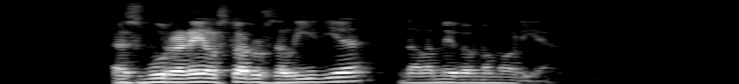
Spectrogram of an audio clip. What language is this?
Catalan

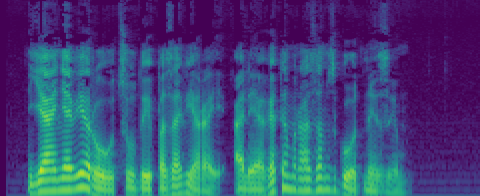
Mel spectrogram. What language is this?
Belarusian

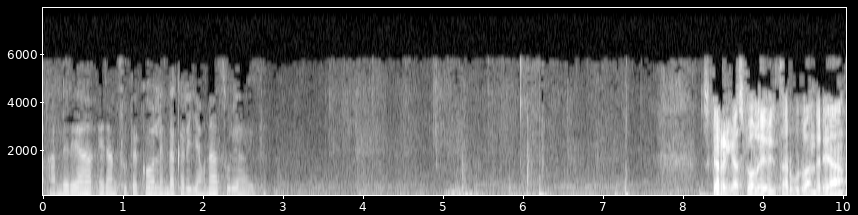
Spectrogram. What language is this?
Basque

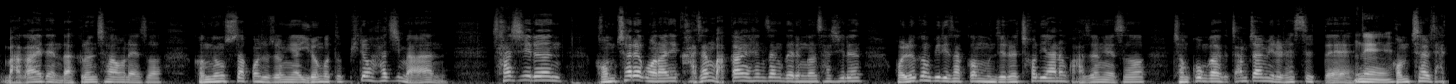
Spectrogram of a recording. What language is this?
Korean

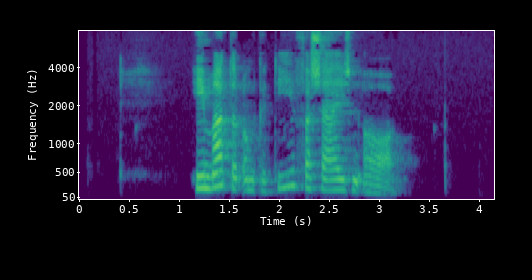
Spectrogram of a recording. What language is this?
Western Frisian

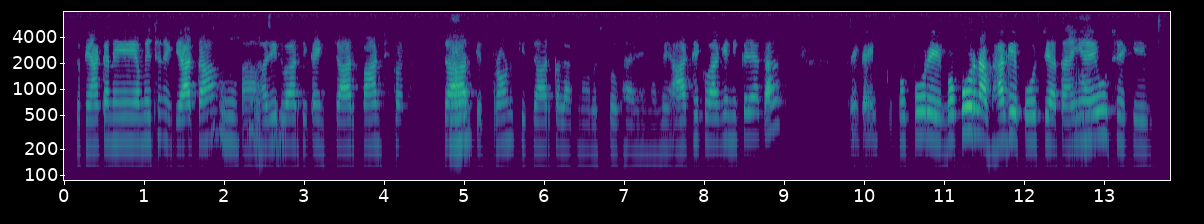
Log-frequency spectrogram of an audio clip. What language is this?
Gujarati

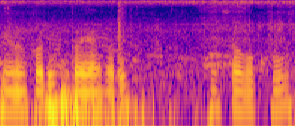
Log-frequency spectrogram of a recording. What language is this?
Odia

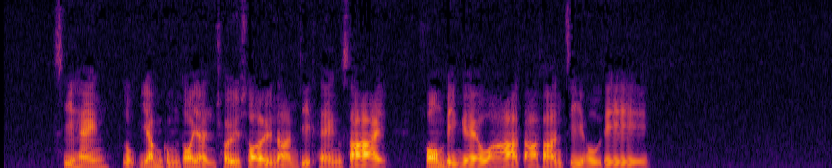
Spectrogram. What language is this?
Cantonese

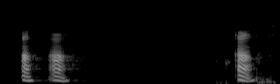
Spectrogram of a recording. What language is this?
Malayalam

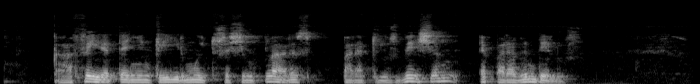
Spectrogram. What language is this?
Galician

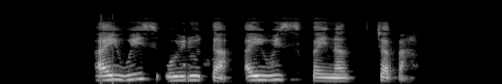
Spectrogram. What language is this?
Yauyos Quechua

